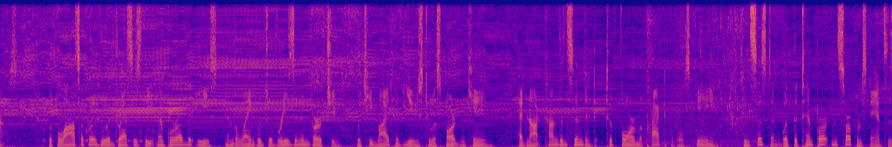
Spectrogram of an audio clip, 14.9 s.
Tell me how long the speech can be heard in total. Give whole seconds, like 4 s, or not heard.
15 s.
